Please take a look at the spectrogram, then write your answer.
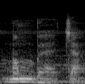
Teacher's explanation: M merupakan nasal bilabial yang sedaerah artikulasi dengan B. Jadi M itu nanti gabungannya dengan B ya.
